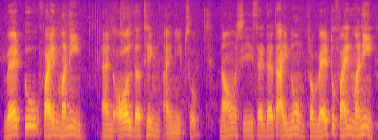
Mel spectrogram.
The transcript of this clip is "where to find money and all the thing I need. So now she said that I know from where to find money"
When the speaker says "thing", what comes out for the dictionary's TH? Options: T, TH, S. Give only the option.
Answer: T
